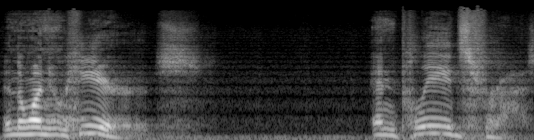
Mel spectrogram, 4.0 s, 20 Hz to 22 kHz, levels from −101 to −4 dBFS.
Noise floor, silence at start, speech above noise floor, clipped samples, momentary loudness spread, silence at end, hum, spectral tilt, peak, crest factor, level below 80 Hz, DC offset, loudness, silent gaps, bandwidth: -58 dBFS; 0.05 s; 31 dB; under 0.1%; 20 LU; 0 s; none; -5 dB/octave; -6 dBFS; 24 dB; -58 dBFS; under 0.1%; -28 LUFS; none; 17 kHz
